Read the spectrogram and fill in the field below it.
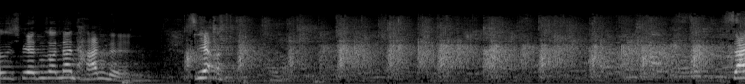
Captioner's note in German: Beifall BÜNDNIS 90/DIE GRÜNEN und vereinzelt CDU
